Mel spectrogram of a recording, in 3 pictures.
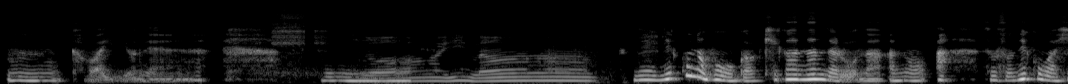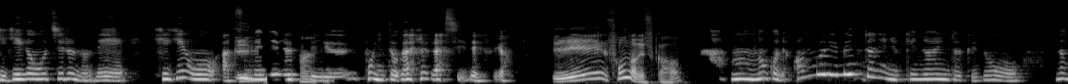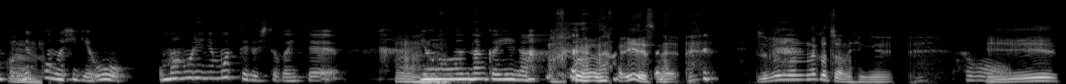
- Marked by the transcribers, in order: static; other background noise; laughing while speaking: "ポイントがあるらしいですよ"; laughing while speaking: "うん。なんかいいですね"; laugh; distorted speech
- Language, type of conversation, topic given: Japanese, unstructured, 猫と犬では、どちらが好きですか？その理由は何ですか？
